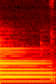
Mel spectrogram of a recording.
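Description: Single guitar note fretted at the third fret of the A string, sustained with rich harmonics and slowly decaying over about a second, with a faint touch of noise at the end.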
